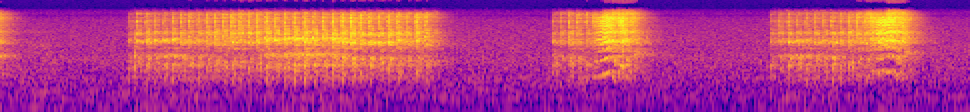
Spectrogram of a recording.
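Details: Capybara named Joejoe, indoors, giving a long buzzy rattling purr of rapid pulses lasting about three seconds, then two shorter rattles, each ending in a louder rising squeaky whine; quiet room background.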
